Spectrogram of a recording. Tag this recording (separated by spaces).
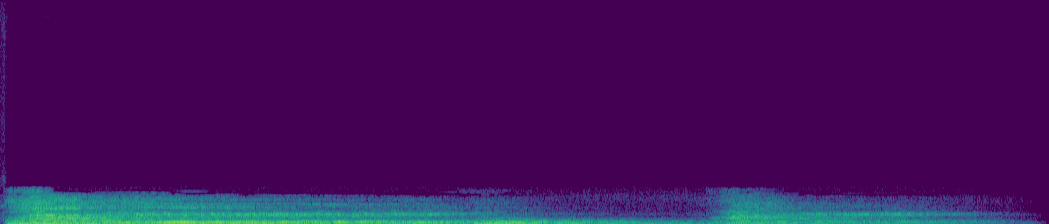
animal beast creature dinosaur dragon evil growl monster roar zombie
